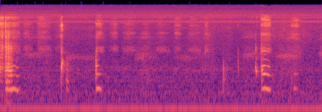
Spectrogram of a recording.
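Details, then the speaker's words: Someone with hiccups, pouty face: about four to five short, sharp voiced hiccups over six seconds, with quiet breathing and room hum between them. "do you have the hiccups do you have the hiccups poor"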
